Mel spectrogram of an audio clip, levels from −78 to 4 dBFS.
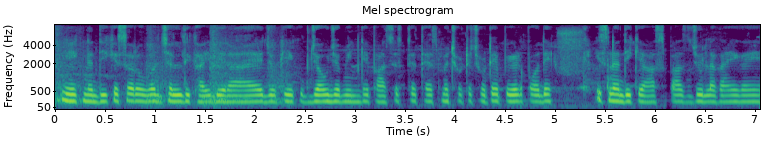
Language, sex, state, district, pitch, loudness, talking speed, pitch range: Hindi, female, Uttar Pradesh, Budaun, 190 Hz, -17 LUFS, 245 wpm, 185-195 Hz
